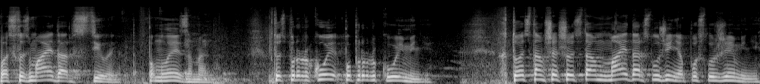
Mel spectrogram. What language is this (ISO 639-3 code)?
ukr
